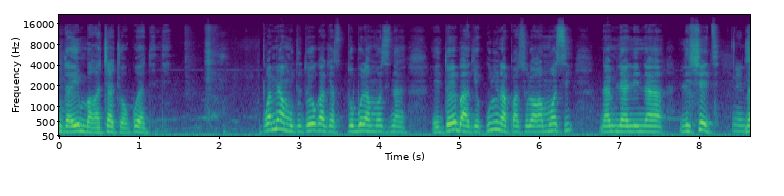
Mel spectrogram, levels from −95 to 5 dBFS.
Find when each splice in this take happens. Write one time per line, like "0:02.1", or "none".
0:02.5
